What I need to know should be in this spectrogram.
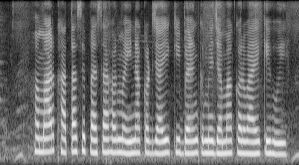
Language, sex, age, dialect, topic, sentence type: Bhojpuri, female, 25-30, Southern / Standard, banking, question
